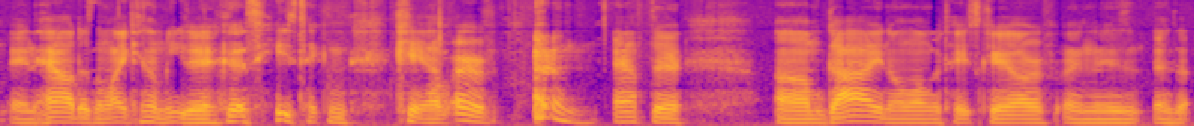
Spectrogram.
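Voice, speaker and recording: Low, mellow-voiced man reviewing casually. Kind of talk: casual spoken review of an animated series.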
